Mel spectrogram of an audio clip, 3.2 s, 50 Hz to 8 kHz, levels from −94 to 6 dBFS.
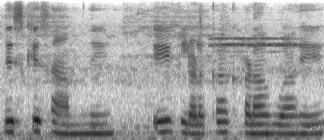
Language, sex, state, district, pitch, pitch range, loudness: Hindi, female, Madhya Pradesh, Bhopal, 195 Hz, 190-220 Hz, -18 LUFS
